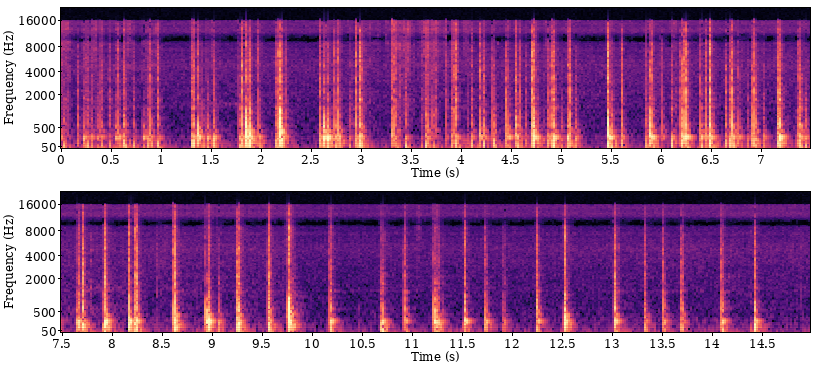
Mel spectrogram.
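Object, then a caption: Wooden tabletop. Short fingernails and fingertips of both hands tap fast on a large, solid, worn wooden tabletop. The result is a dense run of dull, low knocks with bright clicky edges, and each tap dies away almost at once. The tapping comes in quick overlapping bursts at first, then spreads into more evenly spaced single taps.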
